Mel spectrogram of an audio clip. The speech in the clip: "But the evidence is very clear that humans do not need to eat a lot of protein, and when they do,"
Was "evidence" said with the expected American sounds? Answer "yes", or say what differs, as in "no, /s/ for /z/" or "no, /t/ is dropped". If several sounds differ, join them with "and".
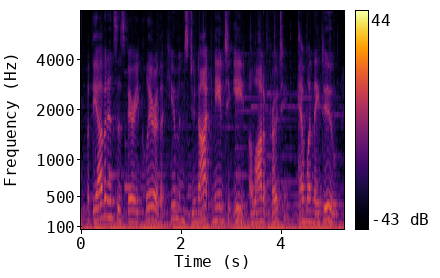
yes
